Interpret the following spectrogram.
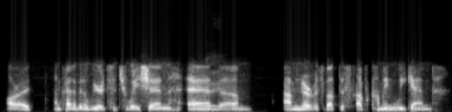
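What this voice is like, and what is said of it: Voice altered by voice changer. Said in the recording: “our voice changer is on”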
